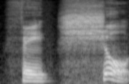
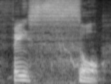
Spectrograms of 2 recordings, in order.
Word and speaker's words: facial: When we make it an adjective, it becomes facial, not facial. So write an SH above CI.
